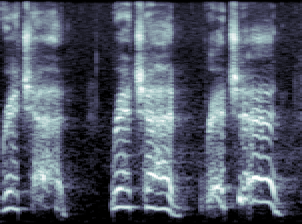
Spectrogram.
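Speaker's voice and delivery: mild mock yell, pitched very high, calling out. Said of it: "literally yelled his name out three times".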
